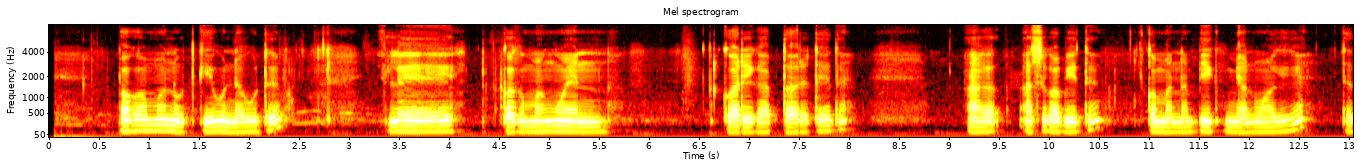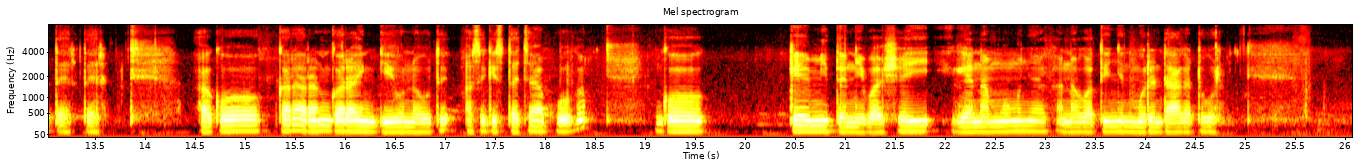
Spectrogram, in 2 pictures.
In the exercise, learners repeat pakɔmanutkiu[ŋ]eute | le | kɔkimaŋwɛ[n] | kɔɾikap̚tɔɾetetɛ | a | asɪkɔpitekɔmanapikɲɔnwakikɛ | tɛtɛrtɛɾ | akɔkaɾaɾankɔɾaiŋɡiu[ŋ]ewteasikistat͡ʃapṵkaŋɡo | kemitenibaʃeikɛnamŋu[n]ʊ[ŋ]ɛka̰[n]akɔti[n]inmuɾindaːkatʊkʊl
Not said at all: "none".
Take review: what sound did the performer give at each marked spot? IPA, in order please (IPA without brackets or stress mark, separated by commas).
n, n, n, ŋ, ɲ, n, ɲ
